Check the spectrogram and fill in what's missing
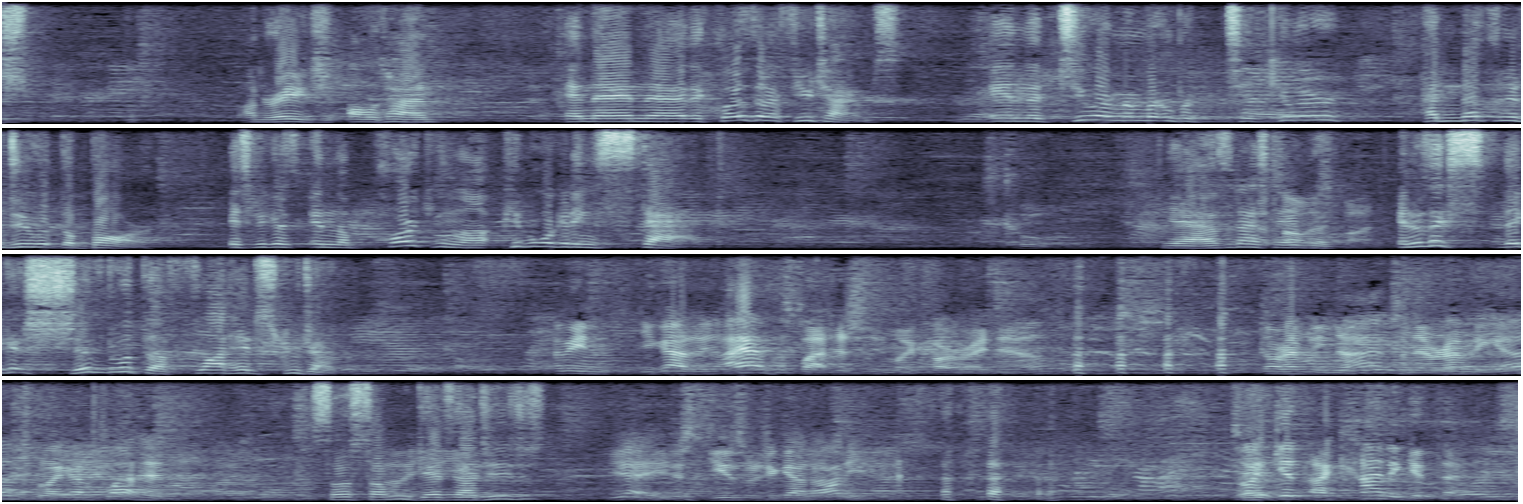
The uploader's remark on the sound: record live in Claimstake Brewery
